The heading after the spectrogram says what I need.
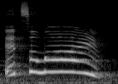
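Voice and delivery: quoting Annie. Retold or imitated. Teacher voicing scared Annie. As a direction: squeal it like a scared girl. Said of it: "where she said".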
